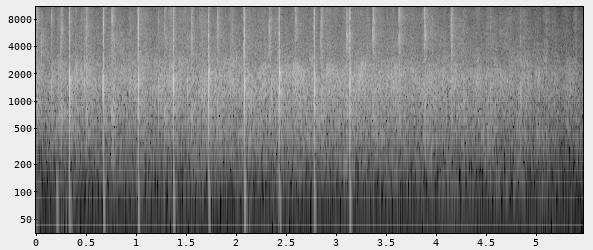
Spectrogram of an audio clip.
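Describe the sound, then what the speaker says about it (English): At a Rotary Club of Tulsa meeting, the audience gives a round of applause. Sharp, evenly spaced claps stand out over the softer clapping of the crowd, and the sound slowly fades. "let's give them a round of applause"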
